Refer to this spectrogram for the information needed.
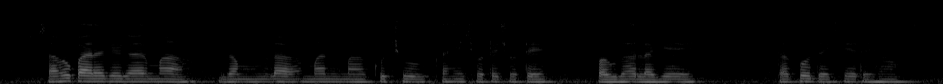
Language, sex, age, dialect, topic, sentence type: Chhattisgarhi, male, 56-60, Central, agriculture, statement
